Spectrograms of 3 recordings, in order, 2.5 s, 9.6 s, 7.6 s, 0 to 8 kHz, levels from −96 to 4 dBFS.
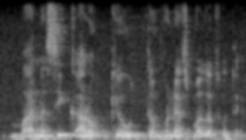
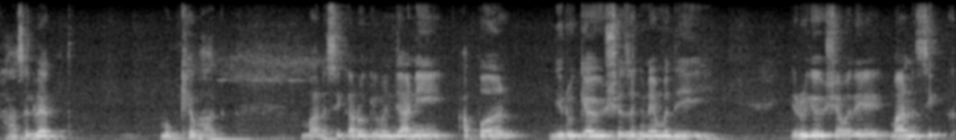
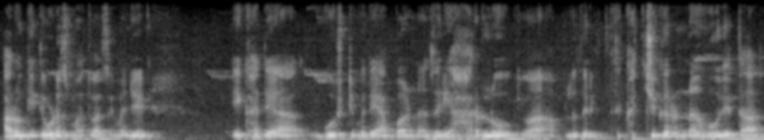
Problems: background sounds at intervals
